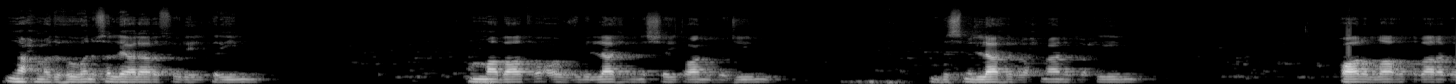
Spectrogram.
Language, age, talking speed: Urdu, 50-69, 80 wpm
